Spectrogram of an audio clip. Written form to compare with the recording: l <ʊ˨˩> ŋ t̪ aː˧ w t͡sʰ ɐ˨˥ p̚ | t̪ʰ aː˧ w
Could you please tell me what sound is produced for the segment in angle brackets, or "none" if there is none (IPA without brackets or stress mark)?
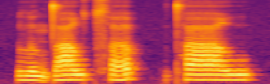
ʊ˨˩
